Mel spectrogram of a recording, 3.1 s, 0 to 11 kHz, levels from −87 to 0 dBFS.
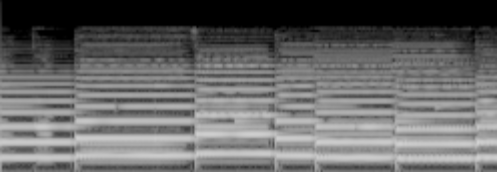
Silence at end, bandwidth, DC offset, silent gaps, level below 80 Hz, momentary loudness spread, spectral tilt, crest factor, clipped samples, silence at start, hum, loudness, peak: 0 s; 6.6 kHz; 0.3%; none; -56 dBFS; 1 LU; -6 dB/octave; 12 dB; under 0.1%; 0 s; none; -17 LUFS; -4 dBFS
